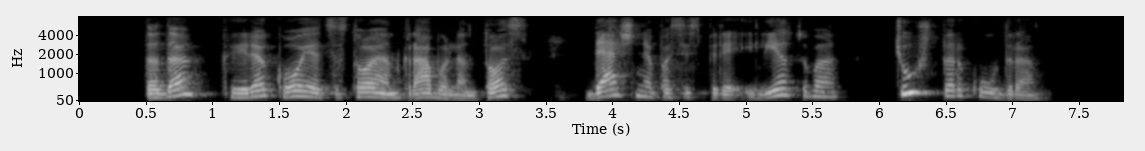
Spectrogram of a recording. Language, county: Lithuanian, Klaipėda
